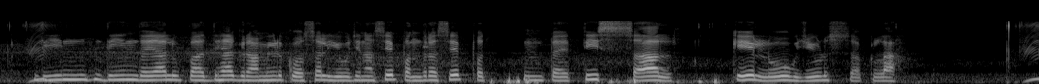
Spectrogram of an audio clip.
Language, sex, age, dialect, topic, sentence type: Bhojpuri, male, 31-35, Western, banking, statement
